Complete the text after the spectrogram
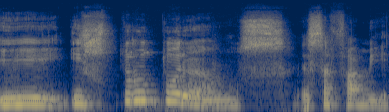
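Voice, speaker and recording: A woman's voice at a medium pitch. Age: 60s. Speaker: bishop and social project leader. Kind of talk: interview. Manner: impassioned, preacher-like.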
